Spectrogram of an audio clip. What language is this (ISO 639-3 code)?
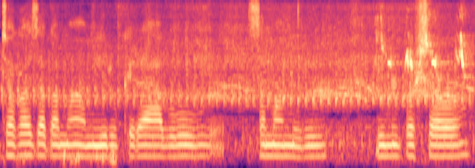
nep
